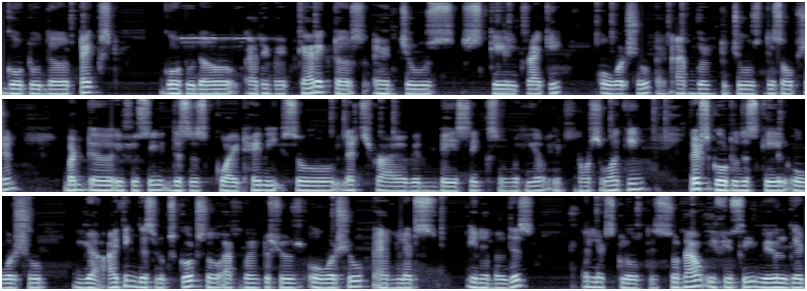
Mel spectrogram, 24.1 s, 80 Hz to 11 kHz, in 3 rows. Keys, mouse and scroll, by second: 3.0 click, 11.3 click, 14.0 click, 19.3-23.5 drag, 23.5 space.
